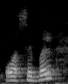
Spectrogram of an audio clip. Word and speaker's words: Ausable: दूसरे है ऑजेबल, एक सीक्रेट एजेंट, AUSABLE ऑसेबल, और तीसरा है मैक्स, मैक्स की स्पेलिंग तो सिंपल है MAX मैक्स, ये एक और सीक्रेट एजेंट है।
